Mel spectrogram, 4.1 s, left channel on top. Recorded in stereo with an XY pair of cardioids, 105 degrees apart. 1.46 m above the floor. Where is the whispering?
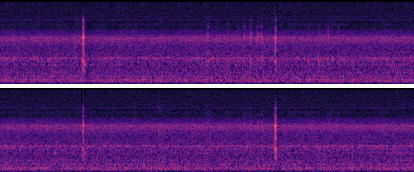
No whispering in this recording.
